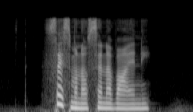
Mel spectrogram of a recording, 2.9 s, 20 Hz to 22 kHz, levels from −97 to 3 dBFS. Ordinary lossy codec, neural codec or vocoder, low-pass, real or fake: none; none; 10.8 kHz; real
